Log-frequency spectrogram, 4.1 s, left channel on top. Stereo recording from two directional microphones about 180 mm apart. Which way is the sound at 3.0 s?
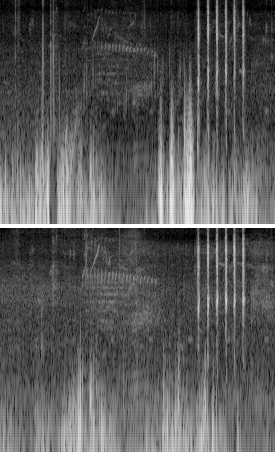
5° left (ahead or behind).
